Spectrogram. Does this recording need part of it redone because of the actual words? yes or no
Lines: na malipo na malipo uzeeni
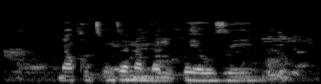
yes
